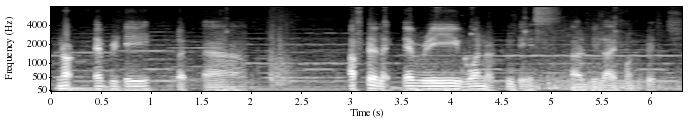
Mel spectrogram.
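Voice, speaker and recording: Deep-voiced man chatting over a game. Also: normal speed, low-quality recording. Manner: relaxed, chatty asides to viewers. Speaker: gaming streamer. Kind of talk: casual live gameplay commentary. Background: game music.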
